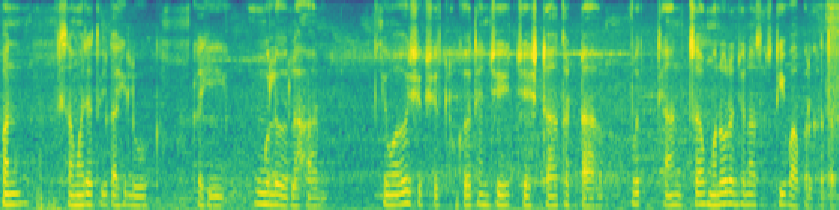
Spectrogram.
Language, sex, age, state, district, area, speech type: Marathi, male, 18-30, Maharashtra, Kolhapur, urban, spontaneous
